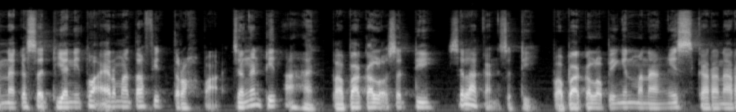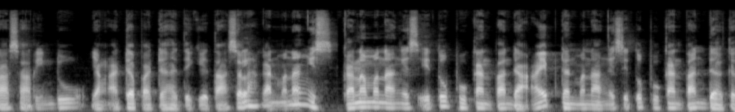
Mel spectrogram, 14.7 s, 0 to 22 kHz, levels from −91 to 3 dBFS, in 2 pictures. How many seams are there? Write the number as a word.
two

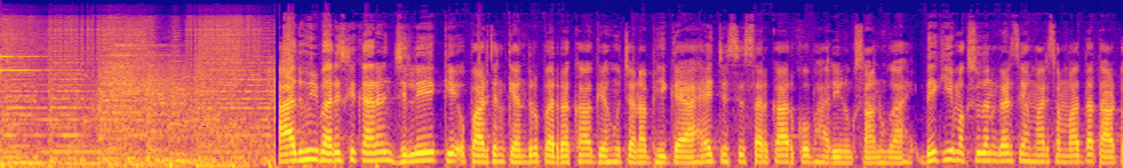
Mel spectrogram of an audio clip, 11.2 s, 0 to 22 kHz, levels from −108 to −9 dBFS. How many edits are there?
one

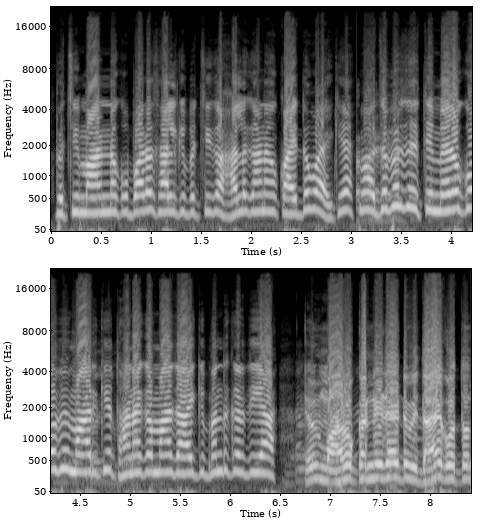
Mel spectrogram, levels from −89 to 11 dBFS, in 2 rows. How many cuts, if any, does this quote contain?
one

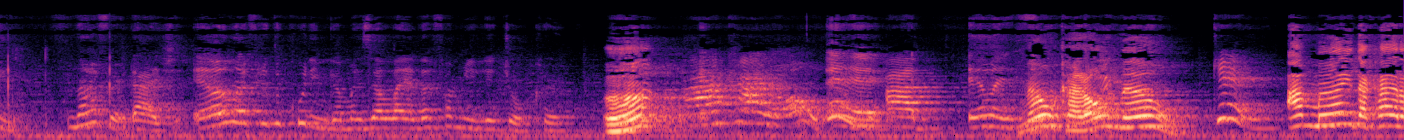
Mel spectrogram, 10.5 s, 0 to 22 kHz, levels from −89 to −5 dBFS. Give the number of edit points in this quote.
zero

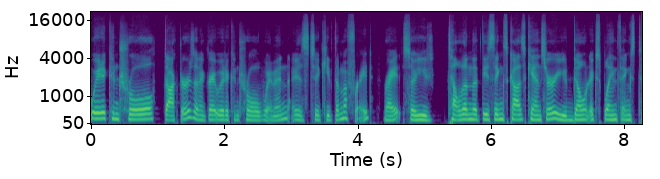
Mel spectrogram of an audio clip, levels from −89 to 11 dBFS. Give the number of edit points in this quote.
two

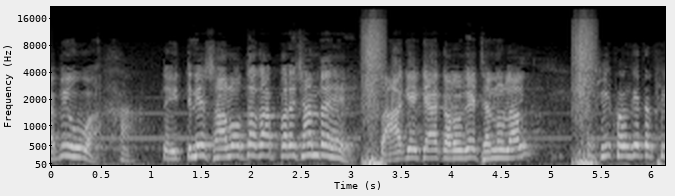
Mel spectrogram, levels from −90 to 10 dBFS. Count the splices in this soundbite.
two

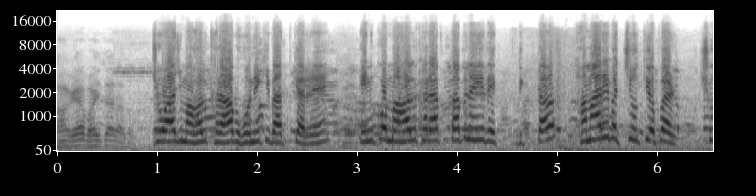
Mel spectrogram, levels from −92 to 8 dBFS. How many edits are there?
two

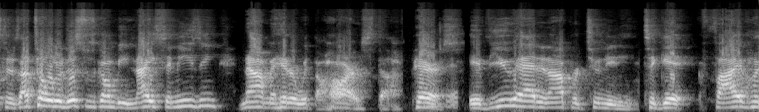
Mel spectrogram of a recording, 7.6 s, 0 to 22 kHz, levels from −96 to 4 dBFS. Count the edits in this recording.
three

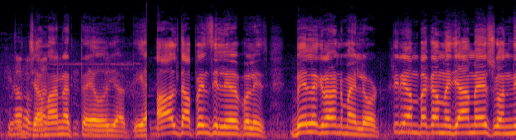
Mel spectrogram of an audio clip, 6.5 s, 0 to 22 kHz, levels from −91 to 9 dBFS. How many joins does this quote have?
two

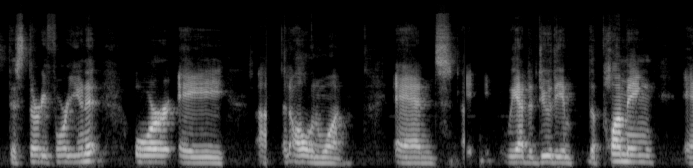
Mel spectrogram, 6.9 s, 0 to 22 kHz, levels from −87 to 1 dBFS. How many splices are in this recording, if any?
two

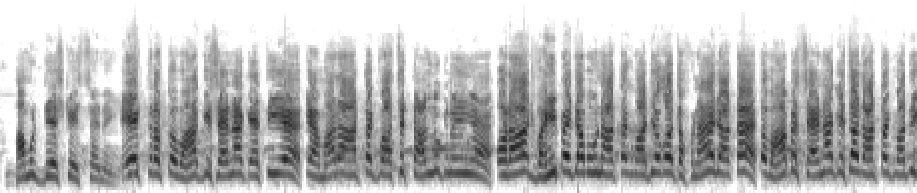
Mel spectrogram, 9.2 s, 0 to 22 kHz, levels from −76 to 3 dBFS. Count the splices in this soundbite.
four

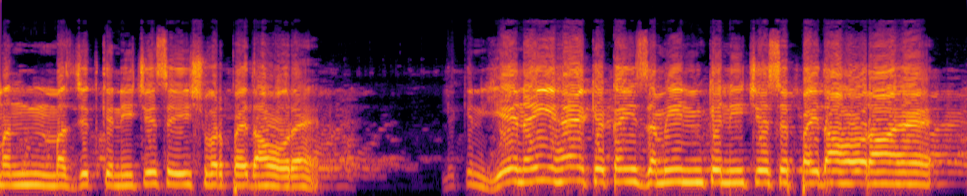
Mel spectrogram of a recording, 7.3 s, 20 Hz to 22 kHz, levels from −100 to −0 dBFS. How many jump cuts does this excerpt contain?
one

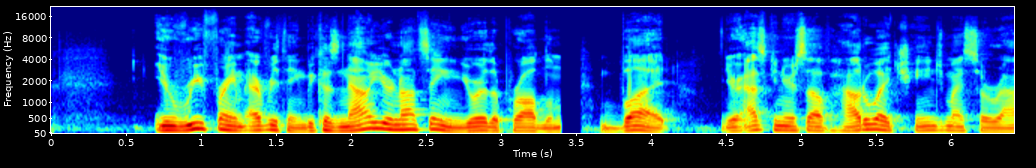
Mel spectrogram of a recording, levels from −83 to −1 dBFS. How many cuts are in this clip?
one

